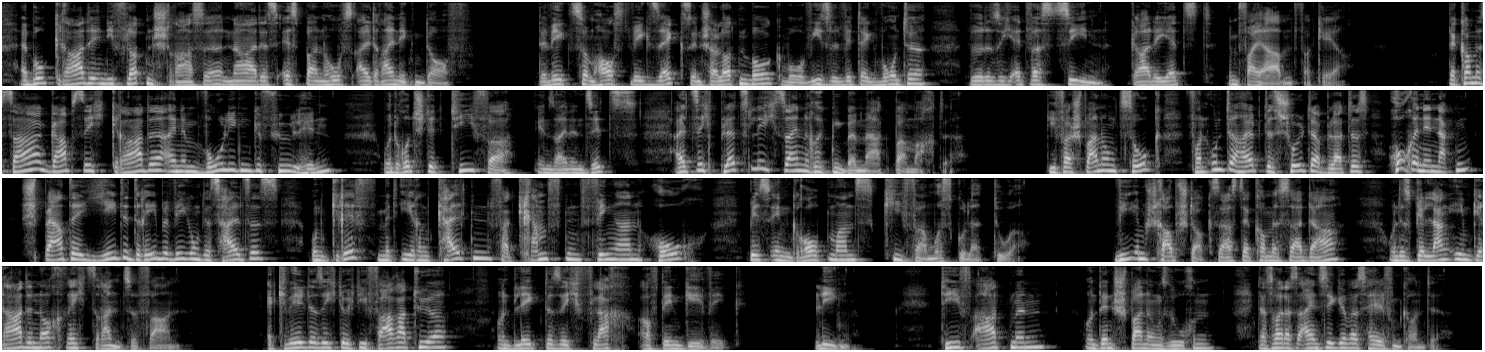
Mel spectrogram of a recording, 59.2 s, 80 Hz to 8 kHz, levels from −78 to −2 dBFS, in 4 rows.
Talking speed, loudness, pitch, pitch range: 120 wpm, -24 LUFS, 160 Hz, 135-180 Hz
